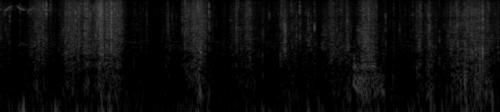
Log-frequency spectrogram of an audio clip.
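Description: Rustling and crinkling of a bag and folded paper as a printed trail map is dug out, in irregular bursts.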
